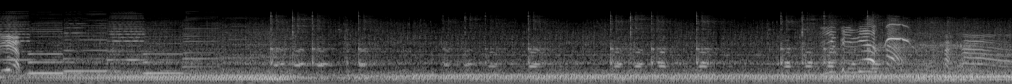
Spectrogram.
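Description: Motorcycle with a sidecar, its engine running steadily as it rides along a road. Voices come in briefly near the end.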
